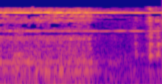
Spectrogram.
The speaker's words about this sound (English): And the phone rang.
